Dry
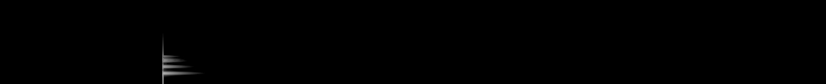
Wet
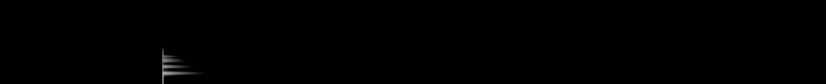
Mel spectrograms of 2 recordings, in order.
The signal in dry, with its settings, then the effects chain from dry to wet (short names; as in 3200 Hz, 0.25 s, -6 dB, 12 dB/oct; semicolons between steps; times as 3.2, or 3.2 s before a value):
skin hit, lowest mode 522 Hz, decay 0.47 s, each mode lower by 4.5 dB, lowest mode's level -20 dB
steep low-pass 1700 Hz 36 dB/oct; dynamic EQ 970 Hz, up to -3 dB, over -43 dBFS, Q 1.3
